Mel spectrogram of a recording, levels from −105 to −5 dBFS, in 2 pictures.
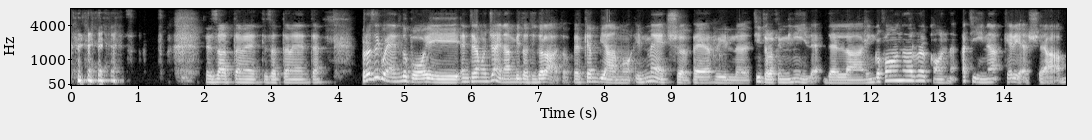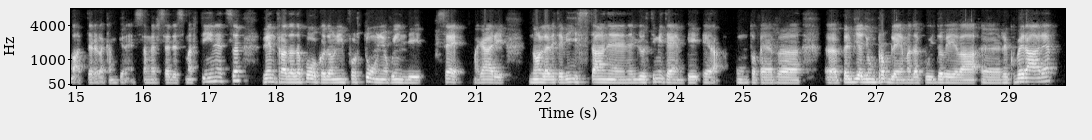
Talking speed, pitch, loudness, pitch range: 125 wpm, 120 Hz, -17 LUFS, 110-135 Hz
